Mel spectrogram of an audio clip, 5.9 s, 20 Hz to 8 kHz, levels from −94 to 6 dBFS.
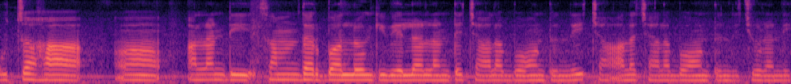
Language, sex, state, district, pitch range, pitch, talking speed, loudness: Telugu, female, Telangana, Nalgonda, 170-185 Hz, 180 Hz, 110 wpm, -27 LUFS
